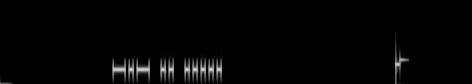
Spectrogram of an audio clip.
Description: Morse code, heard as a keyed tone, about 31 wpm, 700 Hz. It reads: KI5
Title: USA Call Sign Prefixes - 30wpm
